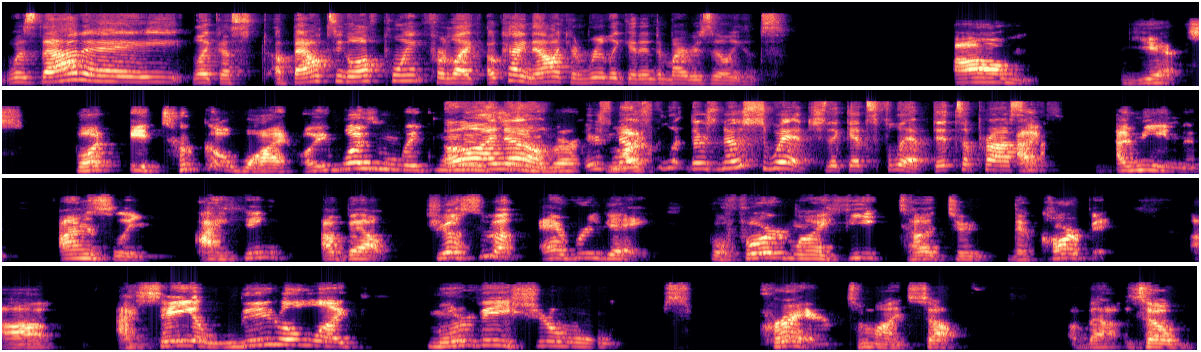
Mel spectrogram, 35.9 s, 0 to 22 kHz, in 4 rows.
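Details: 45-year-old man with cerebral atrophy and ataxia, a degenerative brain disease diagnosed in 2013 (also given as 2014) affecting movement, balance and speech; speech changes began around 2020 as it progressed; ataxic dysarthria.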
